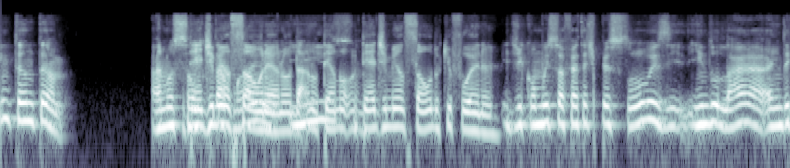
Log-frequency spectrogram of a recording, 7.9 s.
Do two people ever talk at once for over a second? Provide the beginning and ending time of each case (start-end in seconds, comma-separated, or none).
1.8-3.7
